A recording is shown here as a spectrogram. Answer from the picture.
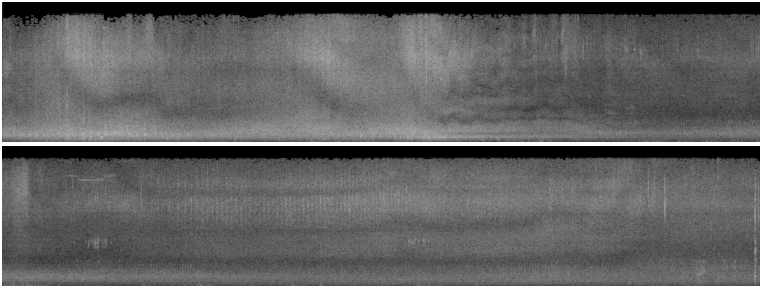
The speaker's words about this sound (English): There's a truck behind me.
